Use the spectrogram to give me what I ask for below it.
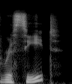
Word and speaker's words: receipt: Like receipt. How do you say it? Receipt, not recipe, right? Recipe is for cooking.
